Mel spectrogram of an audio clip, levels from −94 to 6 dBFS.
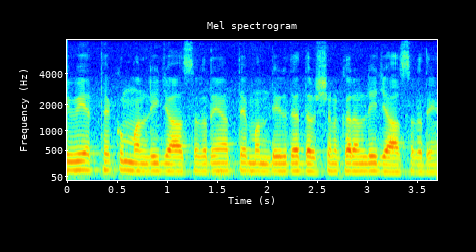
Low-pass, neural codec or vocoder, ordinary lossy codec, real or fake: none; none; none; real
